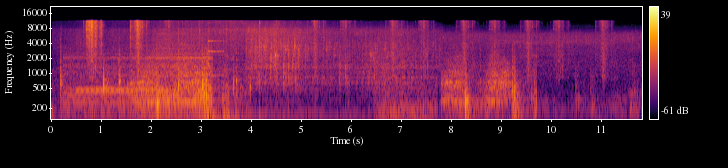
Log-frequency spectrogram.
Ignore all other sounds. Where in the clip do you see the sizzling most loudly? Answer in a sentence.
The volume of the sizzling peaks at 3 seconds.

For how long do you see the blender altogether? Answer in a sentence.
You can hear the blender for 3 seconds altogether.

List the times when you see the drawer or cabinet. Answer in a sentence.
You can hear the drawer or cabinet from 1.6 to 3.5 s and from 7.8 to 9.8 s.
